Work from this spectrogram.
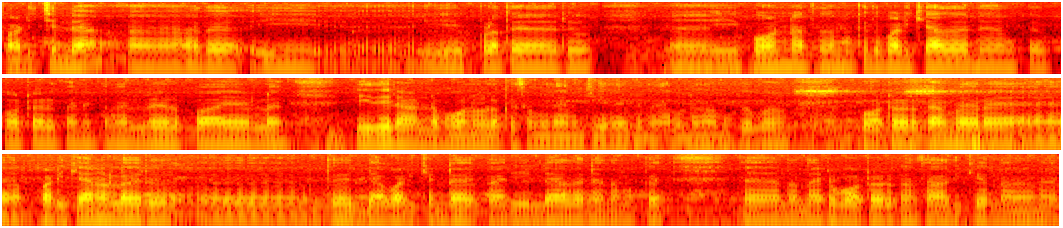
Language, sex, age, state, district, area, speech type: Malayalam, male, 45-60, Kerala, Idukki, rural, spontaneous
